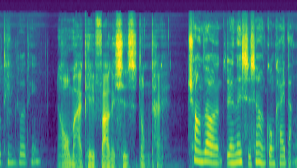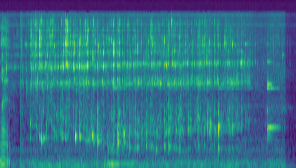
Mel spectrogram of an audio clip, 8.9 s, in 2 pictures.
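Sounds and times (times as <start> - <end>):
speech: 0.0 - 4.8
liquor pouring into a glass: 4.7 - 8.6.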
